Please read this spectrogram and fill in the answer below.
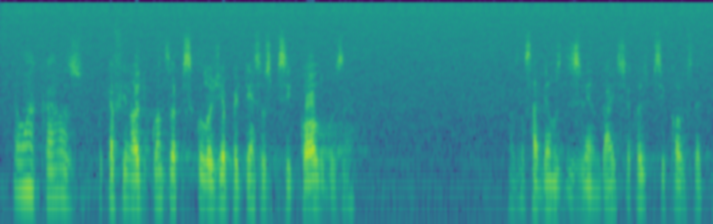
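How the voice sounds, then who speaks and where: A man's fairly high voice races at a very fast pace, his intonation lively, with noticeable noise in the background. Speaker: lecturer at education forum. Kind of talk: conference talk.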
